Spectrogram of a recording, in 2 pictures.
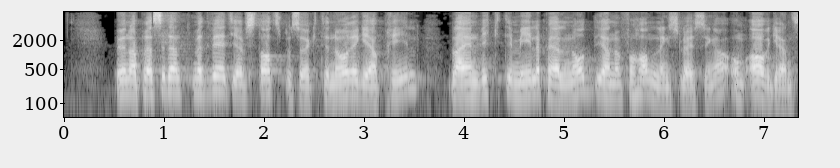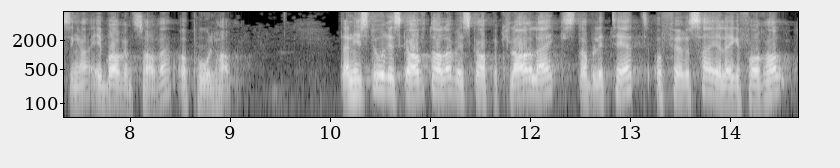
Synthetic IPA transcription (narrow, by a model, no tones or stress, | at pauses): ʔʉnəpʰʁɛsɪd̪ɛnt̪mɛd̪ʋeːd̪jɛʋst̪ɑːt̪sbəsøːkt̪ʰɪnoːʁɛɡiːɑpʰʁiːl | blæɪenʋɪkt̪ɪmiːləpʰæːlnɔd̪jɛnːʊmfɔɦɑnd̪lɪŋslœʏsɪŋɑʔʊ̰mʔɑːʋɡʁɛnsɪŋɑḭːbɑːʁənshɑ̰ːʋəʔo̰ːpʰuːlhɑ̰ʋ | d̪̥ɛnhɪst̪uːʁɪskəɑːʋt̪ʰɑːlɑʋɪlskɑːpəkʰlɑːʁəlæɪkst̪ɑbɪlɪt̪ʰeːt̪ʰo̰ːføːʁəsæɪəɭɛɡəfɔʁhɔl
